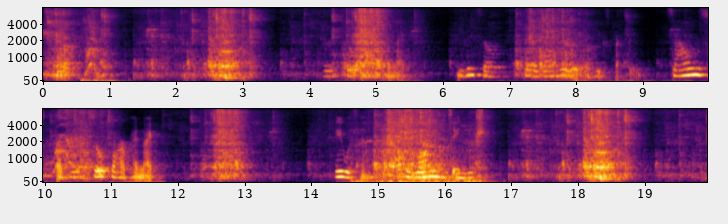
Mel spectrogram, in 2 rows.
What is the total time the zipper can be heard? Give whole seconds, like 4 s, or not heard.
4 s.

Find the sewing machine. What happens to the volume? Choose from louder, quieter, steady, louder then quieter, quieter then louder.
quieter then louder.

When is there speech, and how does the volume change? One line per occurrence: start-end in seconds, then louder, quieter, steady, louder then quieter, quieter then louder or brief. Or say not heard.
4.2-11.7 louder
14.3-16.6 brief.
